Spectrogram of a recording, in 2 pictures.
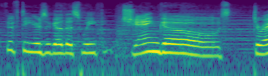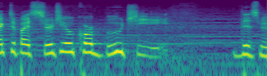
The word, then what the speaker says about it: Django: If you saw Django Unchained, you remember that there's a scene where Django is standing at a bar with a guy with a foreign accent, and he says, "My name's Django, D is silent."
